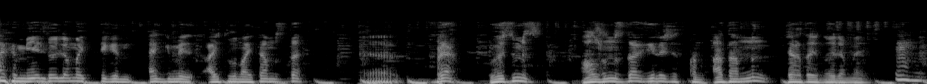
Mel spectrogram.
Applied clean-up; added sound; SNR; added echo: classical method log-MMSE.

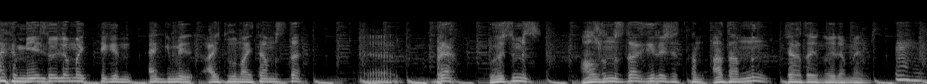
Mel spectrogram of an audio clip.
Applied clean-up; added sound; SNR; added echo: none; none; none; none.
